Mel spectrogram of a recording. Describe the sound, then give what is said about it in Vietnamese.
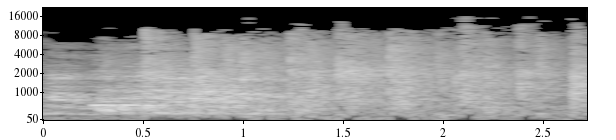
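An audience at a Buddhist lecture applauds, a dense burst of many hands clapping that stays loud and fairly even for a few seconds, with voices mixed in. “Vỗ tay.”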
